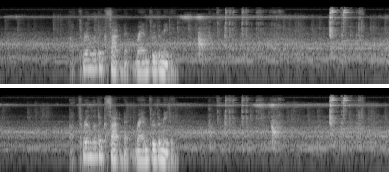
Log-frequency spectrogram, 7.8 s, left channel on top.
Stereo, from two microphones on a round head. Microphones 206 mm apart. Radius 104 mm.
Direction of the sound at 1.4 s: 25° right (ahead or behind).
